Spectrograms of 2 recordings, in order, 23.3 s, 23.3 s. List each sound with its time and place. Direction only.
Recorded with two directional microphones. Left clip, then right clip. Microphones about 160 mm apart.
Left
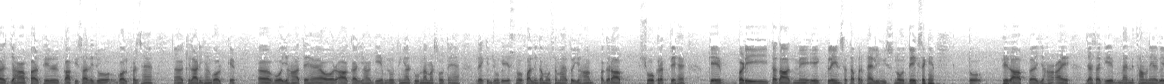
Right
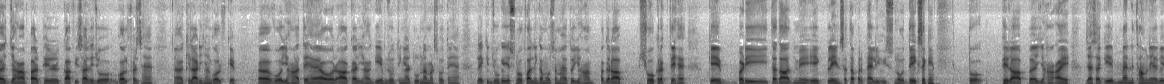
0.0 s speech: 25° right (ahead or behind)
